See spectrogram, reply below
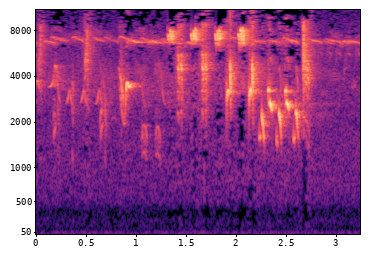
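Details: Nightingale song meant for young goldfinches and hybrids to hear: a jumbled, rapid sequence of high chirps, clicks and short whistles over a faint steady high tone, building in loudness toward the end.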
